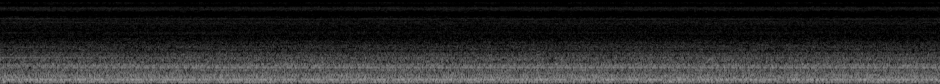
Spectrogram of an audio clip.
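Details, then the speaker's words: Ipso ILC98 washer on a 60°C whites wash with a small towel load, during spin after lengthy balancing: steady even hum with a constant mid-pitched whine and rumble, no knocking; worn motor bearings. "You hear the motor bearings."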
